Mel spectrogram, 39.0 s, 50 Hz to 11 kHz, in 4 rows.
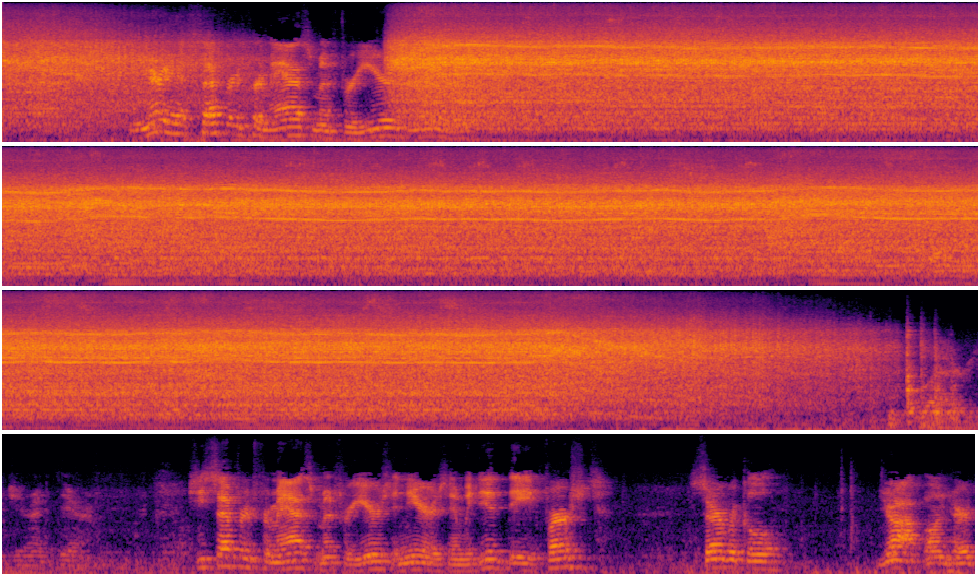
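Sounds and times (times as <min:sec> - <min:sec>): treatment machine whining: 0:00.0 - 0:02.8, 0:03.8 - 0:28.8.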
